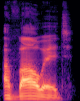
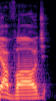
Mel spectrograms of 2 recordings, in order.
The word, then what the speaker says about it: Avowed: falar o jeito certo eu sempre falei avowed mas eu como eu falei eu vi um vídeo gringo onde eles estavam falando a pronúncia correta e é avd a vald mas vamos ver aqui no Twitter ó eu postei isso aqui acho que foi hoje ontem não sei eu acho que aald tá muito longe daquele primeiro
